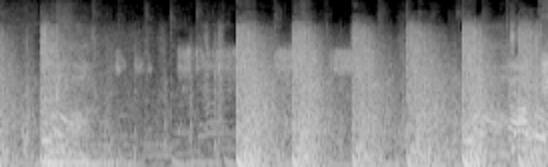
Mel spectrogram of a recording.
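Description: Rapid UMP submachine gun bursts in the Garena Free Fire battle royale game, loud repeated volleys with thuds and impacts, under a player's excited talking.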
